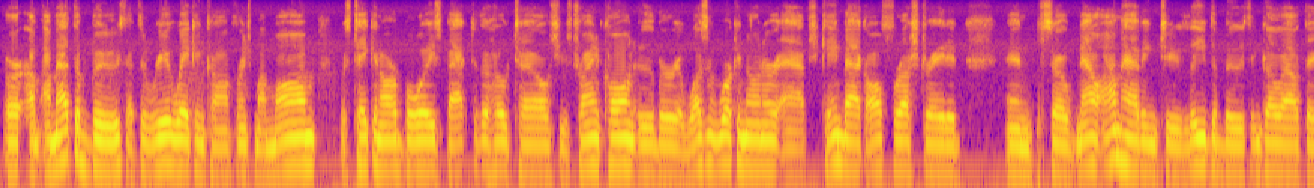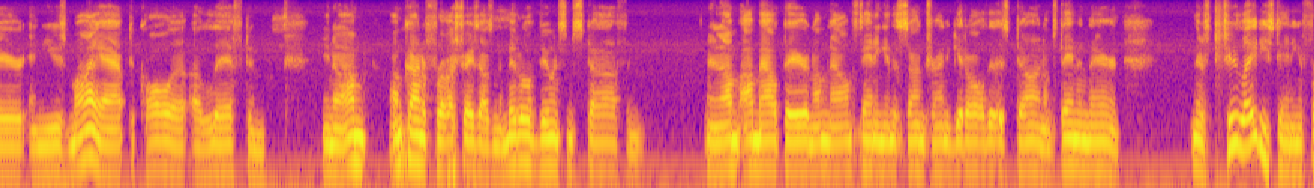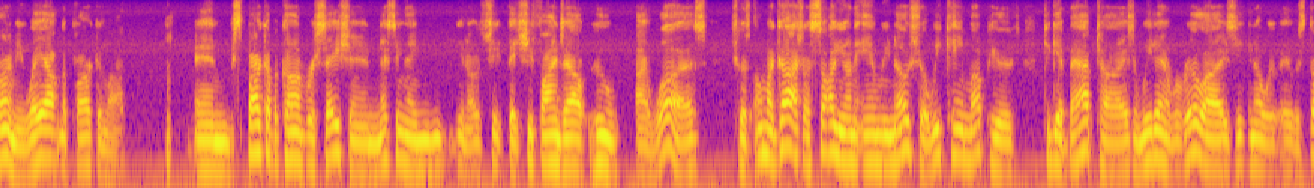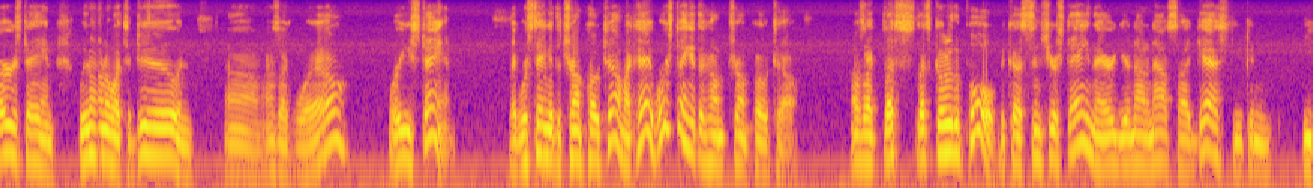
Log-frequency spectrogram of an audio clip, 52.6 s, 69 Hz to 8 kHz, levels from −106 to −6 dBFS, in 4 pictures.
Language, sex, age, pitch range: English, male, 40-59, 110-135 Hz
